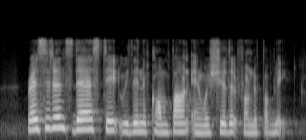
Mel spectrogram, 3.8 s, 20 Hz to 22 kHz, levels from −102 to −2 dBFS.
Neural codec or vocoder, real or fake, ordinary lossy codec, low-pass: codec, 16 kHz, 8 kbps, FunCodec, trained on LibriTTS, 25 frames a second; fake; none; none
